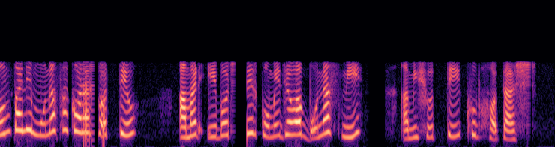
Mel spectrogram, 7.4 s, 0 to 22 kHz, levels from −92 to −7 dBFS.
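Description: Packet loss with pitch repetition occurs four times. Each time, the receiver fills the missing stretch by repeating the last pitch period and fading it out. From 1.12 to 1.40 s, about 180 ms is lost in scattered bursts, the longest lasting 100 ms. There is a 200 ms gap at 3.10 to 3.30 s, a longer loss beginning at 5.10 s, and a 60 ms gap at 7.04 to 7.10 s. The shorter gaps sound like a briefly held, buzzy tone. The longer ones fade toward silence before the sound cross-fades back in, all within the narrow 300 Hz to 3.7 kHz band of the G.711 line.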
